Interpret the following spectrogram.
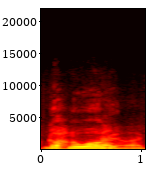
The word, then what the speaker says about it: Kahnawake: Oh, Kahnawake.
